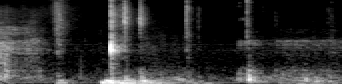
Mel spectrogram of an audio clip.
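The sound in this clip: Typing on a computer keyboard: a few quiet, irregular key clicks scattered through a faint, otherwise still background.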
